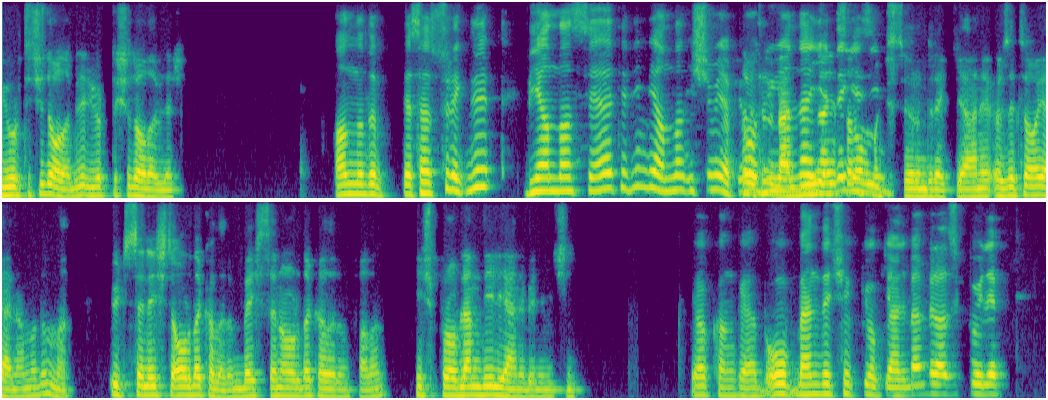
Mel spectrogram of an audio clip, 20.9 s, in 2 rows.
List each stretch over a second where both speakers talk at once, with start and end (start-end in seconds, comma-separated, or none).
7.4-8.9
